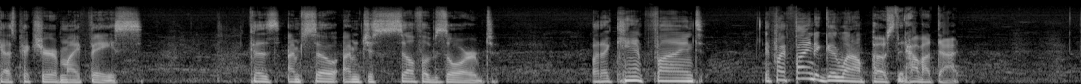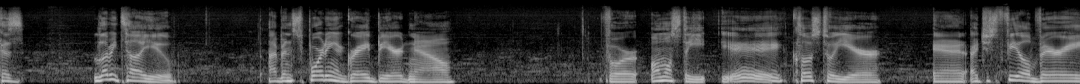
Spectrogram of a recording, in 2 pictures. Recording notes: podcasts live from Cafe Anyway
